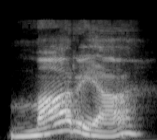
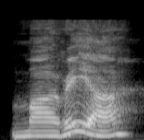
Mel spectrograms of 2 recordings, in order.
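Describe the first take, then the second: First: The stress is on the first syllable. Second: The stress is on the second syllable. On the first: It means seas or bodies of water. "The I is short, and therefore the A is stressed" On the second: It names the mother of Jesus. "the I is long. And since that is the second syllable, it is stressed"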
